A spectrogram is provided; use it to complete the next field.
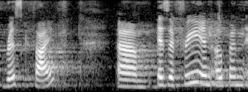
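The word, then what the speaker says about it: RISC-V: all right so first things first risk five pronounced risk five is a free and open instruction set architecture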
